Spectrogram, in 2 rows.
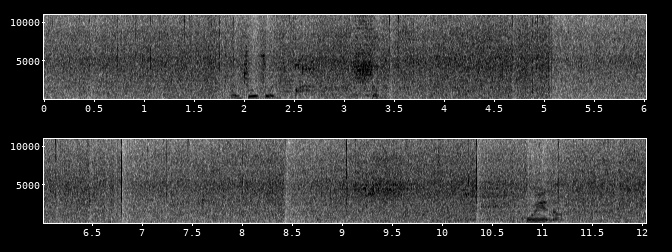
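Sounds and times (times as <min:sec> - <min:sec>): fire crackling and popping: 0:00.0 - 0:12.0.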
